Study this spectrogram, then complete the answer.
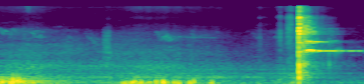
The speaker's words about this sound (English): That was the sound of my dad hitting a wiffle ball with a metal bat.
